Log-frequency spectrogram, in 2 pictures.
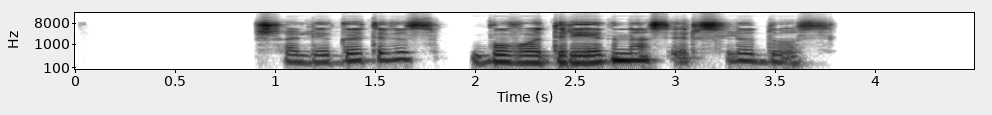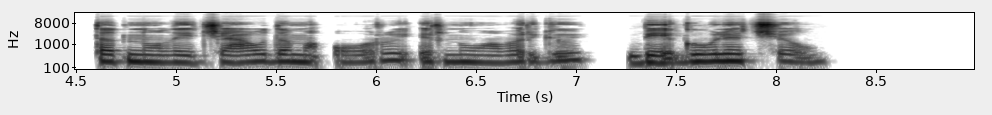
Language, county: Lithuanian, Panevėžys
